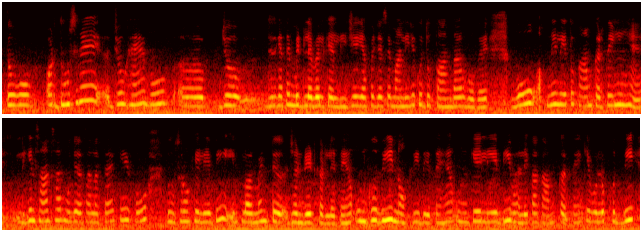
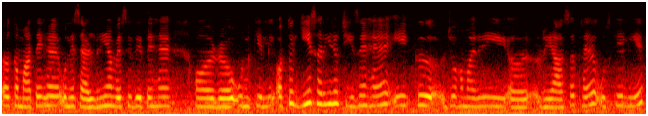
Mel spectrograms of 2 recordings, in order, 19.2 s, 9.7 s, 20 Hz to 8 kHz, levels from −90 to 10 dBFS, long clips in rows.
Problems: constant background noise, low volume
